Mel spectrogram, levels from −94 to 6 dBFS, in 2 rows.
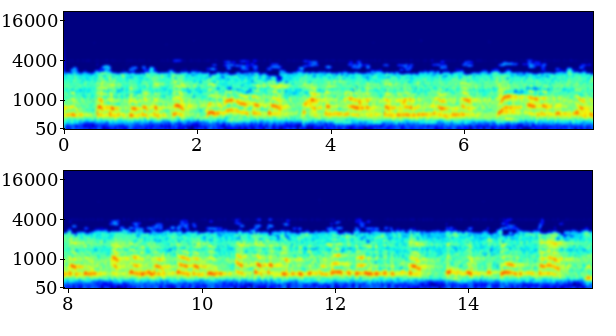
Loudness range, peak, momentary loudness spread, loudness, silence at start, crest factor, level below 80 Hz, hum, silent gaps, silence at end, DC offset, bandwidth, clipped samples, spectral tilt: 1 LU; -8 dBFS; 5 LU; -21 LUFS; 0 s; 12 dB; -78 dBFS; none; none; 0 s; under 0.1%; 3.6 kHz; under 0.1%; -0.5 dB/octave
